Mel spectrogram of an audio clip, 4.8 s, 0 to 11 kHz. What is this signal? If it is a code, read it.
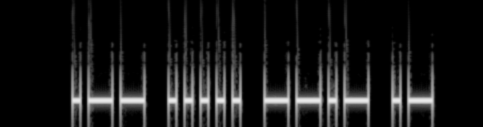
Morse code, heard as a keyed tone, about 15 wpm, 700 Hz. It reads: W5QA
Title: USA Call Signs Repeated 2x 15wpm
